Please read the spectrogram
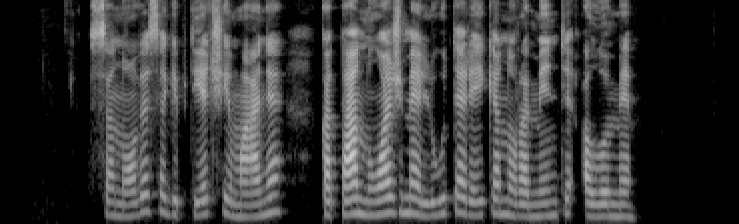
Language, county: Lithuanian, Kaunas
